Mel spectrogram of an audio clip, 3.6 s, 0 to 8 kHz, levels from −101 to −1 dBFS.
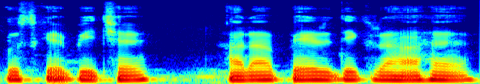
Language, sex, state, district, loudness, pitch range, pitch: Hindi, male, Bihar, Patna, -14 LUFS, 100-105 Hz, 105 Hz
